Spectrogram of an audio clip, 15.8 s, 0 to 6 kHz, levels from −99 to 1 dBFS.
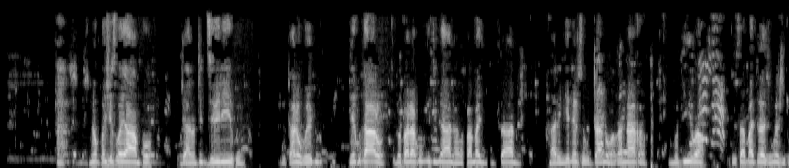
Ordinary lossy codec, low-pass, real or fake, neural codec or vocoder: MP3, 32 kbps; 5.4 kHz; real; none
